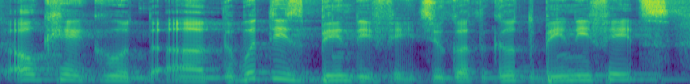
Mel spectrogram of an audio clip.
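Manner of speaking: put-on thick comic Russian accent; older Russian woman. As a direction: imitate a Russian barber fishing for details. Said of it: "this older Russian, obviously Russian woman".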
